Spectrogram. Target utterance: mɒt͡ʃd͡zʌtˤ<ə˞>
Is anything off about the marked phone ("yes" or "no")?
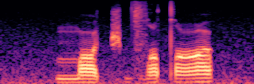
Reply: yes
